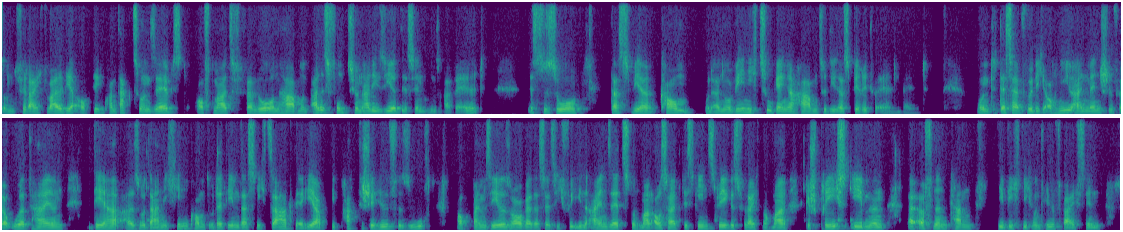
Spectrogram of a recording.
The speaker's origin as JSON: {"language": "German", "country": "Germany", "tie": "born or raised there", "moved": "yes", "lives_now": "Lübeck, Germany", "said": "in meiner Heimat, dem Weserbergland, wo ich auch dann meine freie Zeit sehr oft verbringe, wenn ich nicht in Lübeck bin"}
